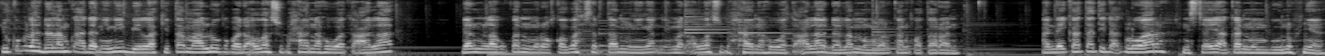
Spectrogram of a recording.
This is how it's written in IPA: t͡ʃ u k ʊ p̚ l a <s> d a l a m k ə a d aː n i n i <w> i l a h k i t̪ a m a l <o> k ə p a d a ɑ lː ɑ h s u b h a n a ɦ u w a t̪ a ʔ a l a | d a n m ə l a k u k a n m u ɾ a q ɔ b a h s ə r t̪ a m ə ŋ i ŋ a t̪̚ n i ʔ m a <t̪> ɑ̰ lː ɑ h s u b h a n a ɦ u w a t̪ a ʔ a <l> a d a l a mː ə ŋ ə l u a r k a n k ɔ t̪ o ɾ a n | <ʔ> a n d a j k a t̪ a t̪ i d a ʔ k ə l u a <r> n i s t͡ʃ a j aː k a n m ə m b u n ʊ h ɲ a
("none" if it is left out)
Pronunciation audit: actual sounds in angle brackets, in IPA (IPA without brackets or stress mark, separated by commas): h, b, u, t̪, l, ʔ, r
